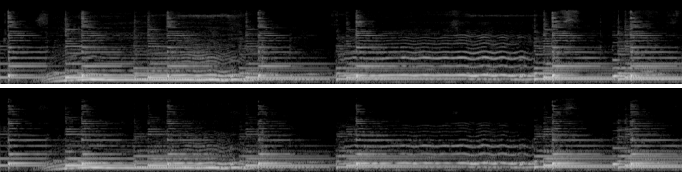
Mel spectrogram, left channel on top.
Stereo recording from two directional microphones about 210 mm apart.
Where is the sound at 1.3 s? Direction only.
20° left (ahead or behind).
